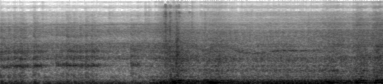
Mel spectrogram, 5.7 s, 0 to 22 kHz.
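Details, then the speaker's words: 1987 BMW E30 325iS with an M20B27 SuperETA bottom end (2.7) and ANSA sport exhaust, first engine start: low lumpy idle that barely holds; owner suspects an AFM vacuum leak or the standard 15-lb injectors. "well i'm not sure if that's afm vacuum leak or if that's just the fact that i'm running a 2.7 with the standard 15-pound injectors"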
